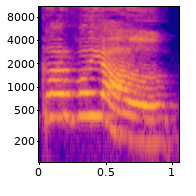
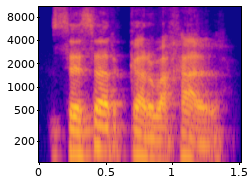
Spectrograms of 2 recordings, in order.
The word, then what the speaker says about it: Carvajal: And today I would like to welcome into the studio Cesar Carvajal. Do I say it correctly? Cesar Carvajal. Carvajal, like Grisa.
